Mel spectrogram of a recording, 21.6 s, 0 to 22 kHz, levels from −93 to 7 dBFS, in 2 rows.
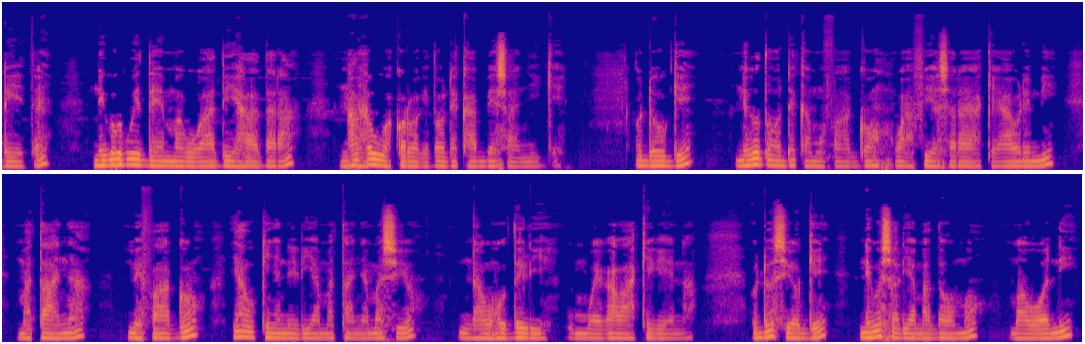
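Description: At 1.09 to 1.19 s and again at 3.45 to 3.65 s the speech has frames out of order: two adjacent blocks were decoded in swapped sequence, so each short stretch plays back-half first. The first swap exchanges 46.4 ms blocks, which fits two frames each; the second swaps 92.9 ms blocks, fitting four. Each sounds like a brief garbled flutter. On a spectrogram the formant tracks jump and restart at those joins, and the waveform shows abrupt steps there, with no lost time.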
